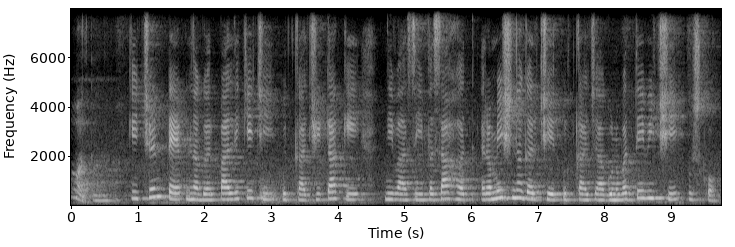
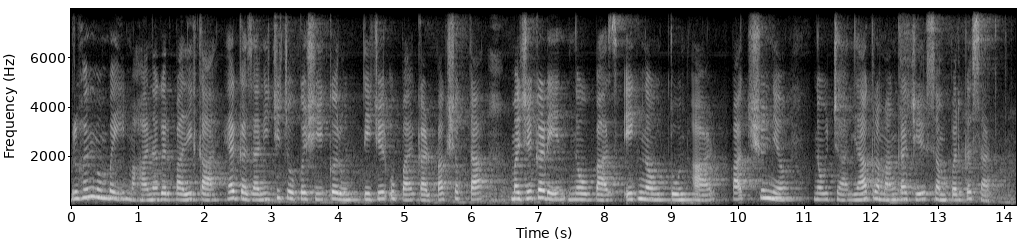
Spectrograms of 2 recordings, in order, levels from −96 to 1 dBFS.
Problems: background sounds at intervals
